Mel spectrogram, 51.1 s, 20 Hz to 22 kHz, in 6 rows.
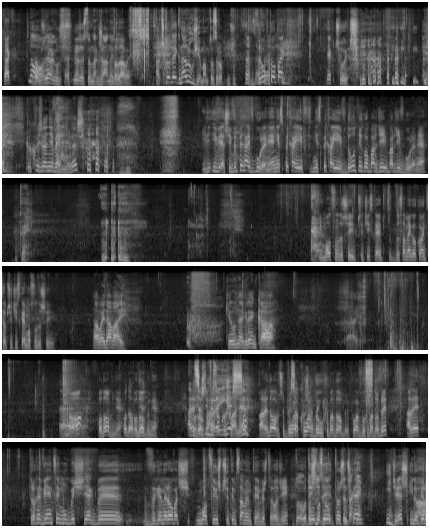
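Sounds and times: man speaking in broken bursts: 37.8 - 42.4, 47.0 - 51.0.

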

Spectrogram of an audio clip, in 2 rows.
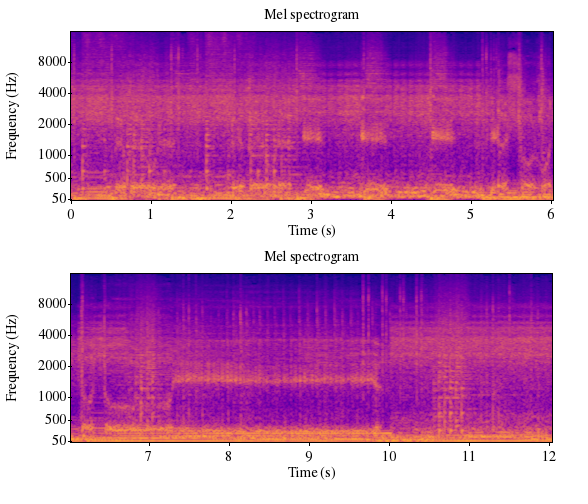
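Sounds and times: heavy distorted guitar music: 0.0 - 12.0.

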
